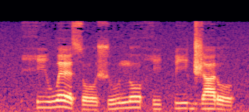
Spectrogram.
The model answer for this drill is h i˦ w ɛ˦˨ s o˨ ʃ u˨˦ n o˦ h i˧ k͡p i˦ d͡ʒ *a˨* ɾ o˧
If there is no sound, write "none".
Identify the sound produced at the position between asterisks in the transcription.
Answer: a˦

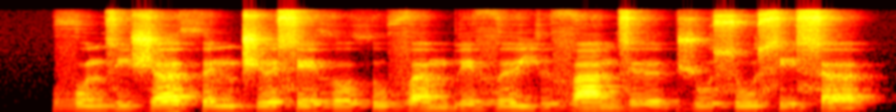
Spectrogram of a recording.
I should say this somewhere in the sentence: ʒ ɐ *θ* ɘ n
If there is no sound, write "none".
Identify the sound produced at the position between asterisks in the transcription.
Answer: θ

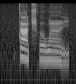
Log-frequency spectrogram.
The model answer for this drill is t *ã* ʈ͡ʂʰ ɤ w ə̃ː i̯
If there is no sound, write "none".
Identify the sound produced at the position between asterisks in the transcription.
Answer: ã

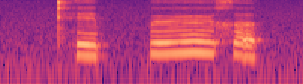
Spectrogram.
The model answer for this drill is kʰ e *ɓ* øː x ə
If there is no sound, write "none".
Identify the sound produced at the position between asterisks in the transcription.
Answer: pː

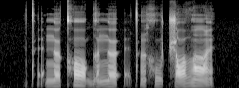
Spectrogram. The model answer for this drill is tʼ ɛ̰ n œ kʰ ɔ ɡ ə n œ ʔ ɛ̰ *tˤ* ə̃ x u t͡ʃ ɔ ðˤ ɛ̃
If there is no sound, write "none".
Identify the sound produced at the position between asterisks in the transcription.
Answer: tʼ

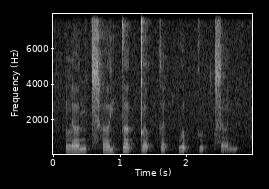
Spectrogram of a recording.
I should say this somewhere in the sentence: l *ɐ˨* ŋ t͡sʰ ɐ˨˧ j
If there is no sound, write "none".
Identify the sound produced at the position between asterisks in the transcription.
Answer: ɐ˨˧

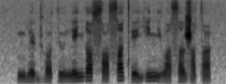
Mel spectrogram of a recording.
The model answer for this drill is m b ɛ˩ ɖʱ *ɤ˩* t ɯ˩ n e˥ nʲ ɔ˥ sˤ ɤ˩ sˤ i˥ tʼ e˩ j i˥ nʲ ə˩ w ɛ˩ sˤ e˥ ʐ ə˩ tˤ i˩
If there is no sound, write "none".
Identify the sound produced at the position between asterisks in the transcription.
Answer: ɔ˩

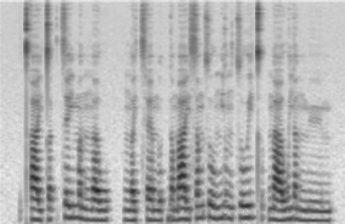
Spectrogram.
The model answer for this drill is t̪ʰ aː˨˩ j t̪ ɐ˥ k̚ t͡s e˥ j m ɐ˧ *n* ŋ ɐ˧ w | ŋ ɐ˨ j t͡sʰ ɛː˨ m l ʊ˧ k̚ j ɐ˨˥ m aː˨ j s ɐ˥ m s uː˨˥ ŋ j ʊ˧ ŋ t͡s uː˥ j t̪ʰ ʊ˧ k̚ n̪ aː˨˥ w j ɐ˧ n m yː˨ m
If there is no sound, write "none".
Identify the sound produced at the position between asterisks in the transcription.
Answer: n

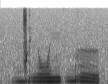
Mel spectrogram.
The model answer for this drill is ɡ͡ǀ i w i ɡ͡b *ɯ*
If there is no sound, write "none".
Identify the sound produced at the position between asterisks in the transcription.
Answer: ɯ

